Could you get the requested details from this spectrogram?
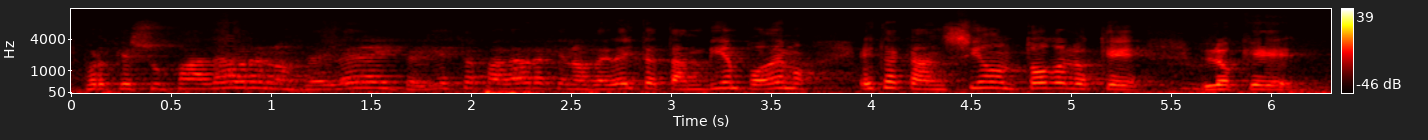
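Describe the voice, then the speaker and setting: High-voiced pastor preaching with slow emphasis. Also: male voice, a bit bright, a little hiss or hum. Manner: slow, emphatic stresses on key phrases. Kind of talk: sermon.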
